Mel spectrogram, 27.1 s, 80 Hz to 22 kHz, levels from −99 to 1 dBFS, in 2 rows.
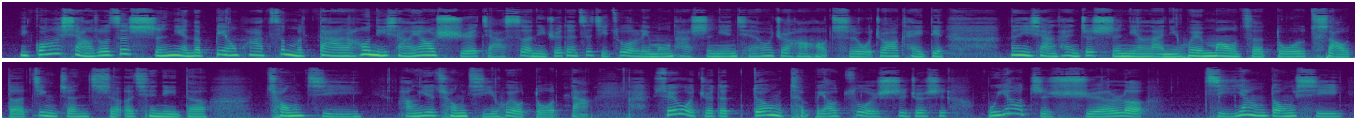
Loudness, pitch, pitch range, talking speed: -35 LUFS, 180 Hz, 160-210 Hz, 225 characters per minute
